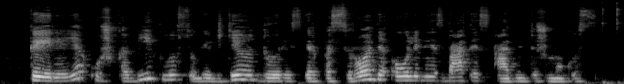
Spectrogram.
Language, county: Lithuanian, Tauragė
